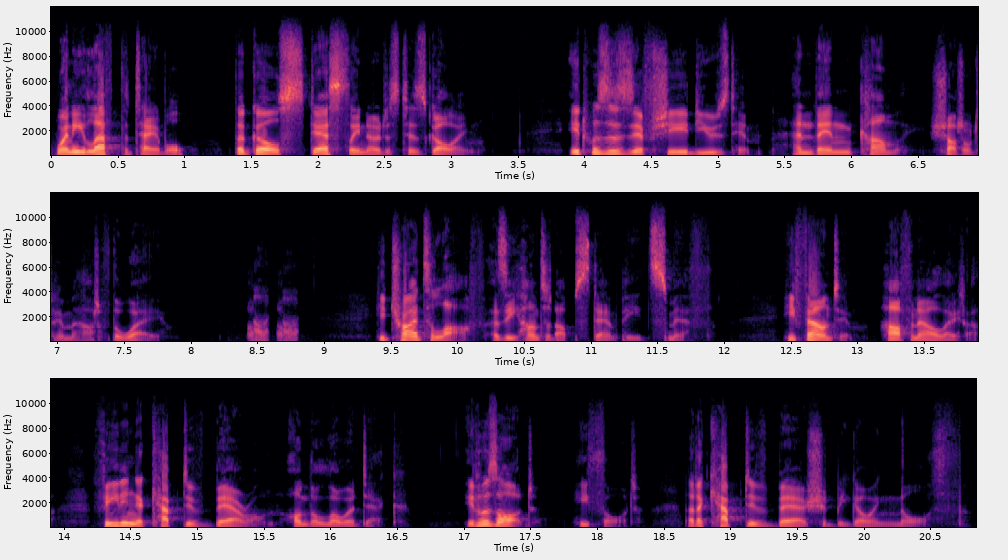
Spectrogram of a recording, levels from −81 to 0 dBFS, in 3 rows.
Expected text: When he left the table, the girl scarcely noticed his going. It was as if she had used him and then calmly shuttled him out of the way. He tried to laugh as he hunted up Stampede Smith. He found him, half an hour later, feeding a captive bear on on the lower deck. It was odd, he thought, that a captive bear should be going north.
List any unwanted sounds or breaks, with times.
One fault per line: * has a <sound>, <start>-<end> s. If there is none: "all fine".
* has a laugh, 8.4-8.8 s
